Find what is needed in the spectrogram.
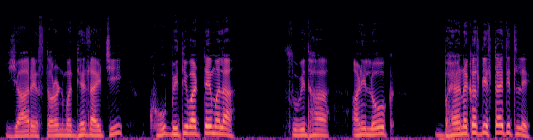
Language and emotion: Marathi, fearful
